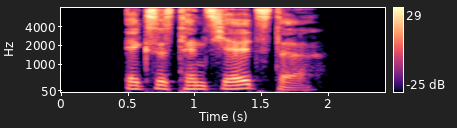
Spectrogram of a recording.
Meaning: inflection of existentiell: 1. strong/mixed nominative masculine singular superlative degree 2. strong genitive/dative feminine singular superlative degree 3. strong genitive plural superlative degree
- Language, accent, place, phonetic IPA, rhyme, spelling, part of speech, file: German, Germany, Berlin, [ɛksɪstɛnˈt͡si̯ɛlstɐ], -ɛlstɐ, existentiellster, adjective, De-existentiellster.ogg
